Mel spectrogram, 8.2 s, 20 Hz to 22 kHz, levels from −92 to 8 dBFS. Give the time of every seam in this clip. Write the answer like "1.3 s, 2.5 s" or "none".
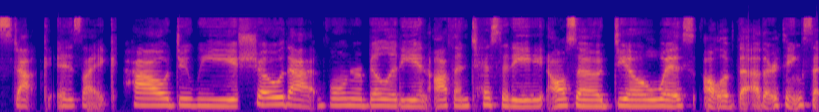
1.1 s, 2.5 s, 5.5 s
